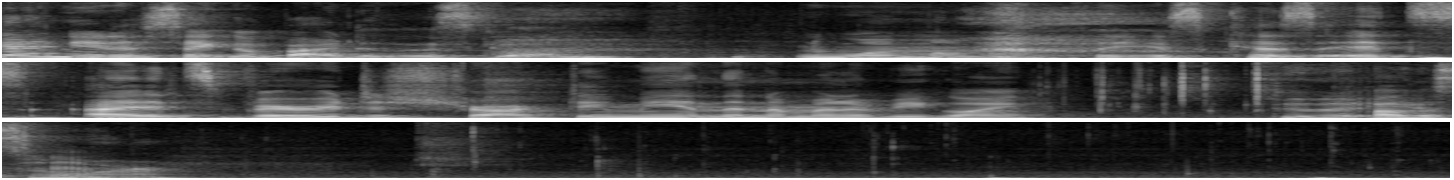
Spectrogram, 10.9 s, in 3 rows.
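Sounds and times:
speech: 0.0s - 7.8s
soft low thumps: 3.4s - 4.4s
wrapper being undone: 6.3s - 6.9s.

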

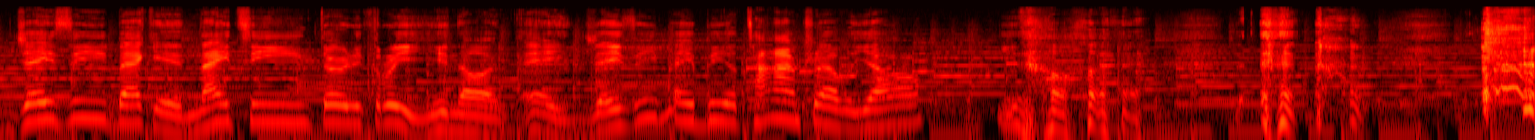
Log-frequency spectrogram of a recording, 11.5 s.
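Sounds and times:
speech: 0.2s - 10.4s
laughter: 7.6s - 10.4s
throat clearing after choking: 9.2s - 10.4s, 11.1s - 11.4s
person coughing after choking: 9.3s - 10.4s, 11.1s - 11.4s.

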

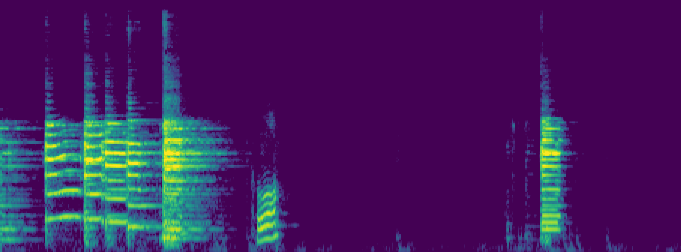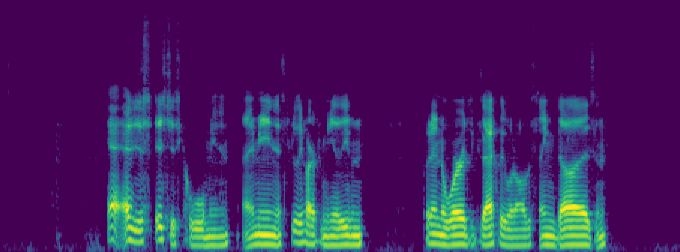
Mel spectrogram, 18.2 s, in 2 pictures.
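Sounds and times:
bright electric guitar chords through spring and chamber reverb: 0.0s - 3.2s, 7.2s - 7.7s
speech: 3.4s - 3.8s, 10.5s - 14.0s, 14.8s - 17.2s.

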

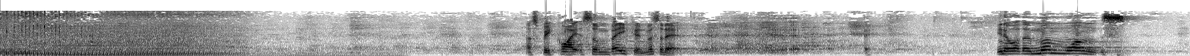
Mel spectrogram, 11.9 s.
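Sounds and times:
lawn mower running: 0.0s - 3.6s
laughter: 2.2s - 9.5s
speech: 5.3s - 7.1s, 10.0s - 11.3s.

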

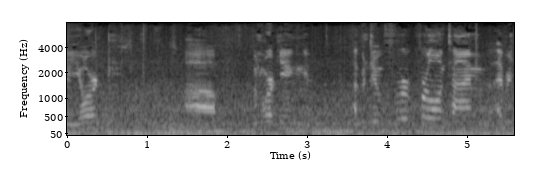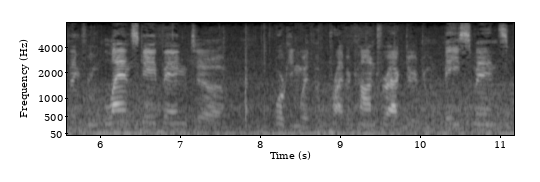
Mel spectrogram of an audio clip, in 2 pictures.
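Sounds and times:
road noise: 0.0s - 11.1s
van engine rumble while driving: 0.0s - 11.1s
speech: 4.3s - 11.1s.

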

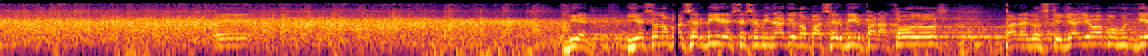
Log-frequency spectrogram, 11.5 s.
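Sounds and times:
crowd clapping: 0.0s - 5.9s
speech: 5.6s - 11.4s.

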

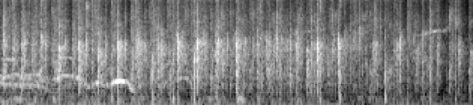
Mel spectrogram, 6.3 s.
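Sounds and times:
crowd cheers and whoops: 0.0s - 2.8s
live crowd applauding: 0.0s - 6.2s.

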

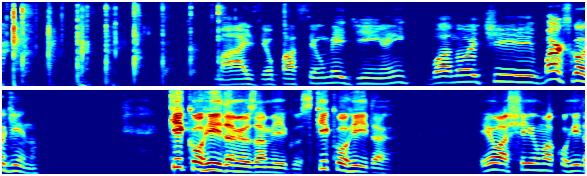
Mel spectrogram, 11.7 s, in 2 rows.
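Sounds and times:
hands clapping: 0.0s - 3.0s
speech: 2.2s - 6.3s, 7.5s - 9.8s, 10.6s - 11.6s.

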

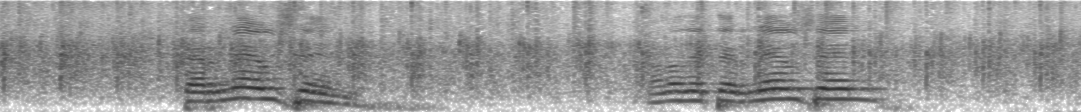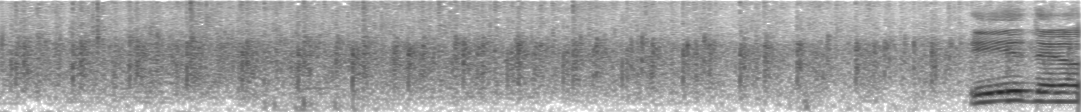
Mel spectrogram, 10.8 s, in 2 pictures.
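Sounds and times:
audience applause: 0.0s - 10.8s
speech: 0.9s - 2.0s, 3.2s - 4.5s, 10.3s - 10.8s.

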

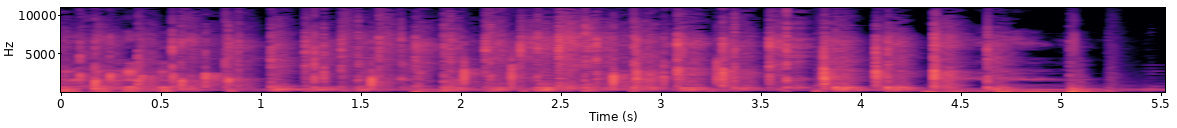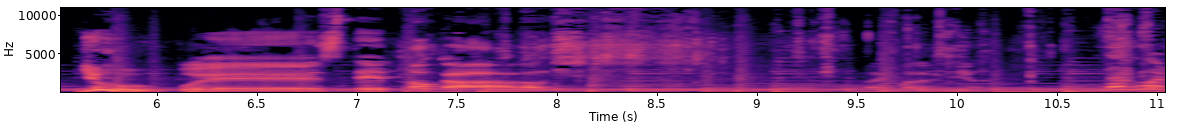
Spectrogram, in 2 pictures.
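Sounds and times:
person laughing: 0.0s - 0.8s, 4.4s - 5.1s
hand clapping from a small group: 0.0s - 5.4s
speech: 0.3s - 0.8s, 5.6s - 8.5s, 9.9s - 11.0s.

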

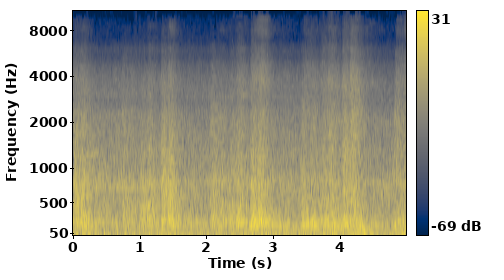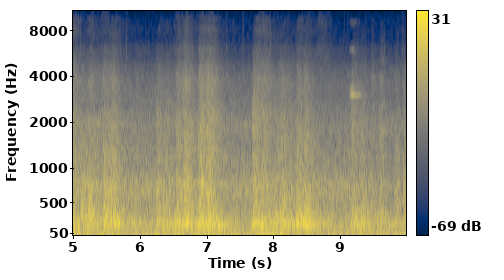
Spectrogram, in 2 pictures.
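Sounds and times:
701-series Tohoku Line train rumbling leaving Sendai: 0.0s - 9.9s
clacks and rattling: 1.1s - 9.9s.

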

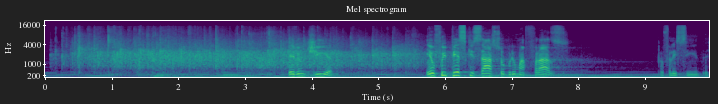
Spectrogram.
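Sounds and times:
audience applause: 0.0s - 6.6s
speech: 3.6s - 4.4s, 5.7s - 7.8s, 9.2s - 9.9s.

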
